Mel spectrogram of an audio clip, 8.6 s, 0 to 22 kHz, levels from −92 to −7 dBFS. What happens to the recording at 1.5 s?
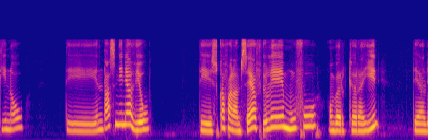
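The automatic gain rising from 1.3 to 2.9 s: the gain control judged the input too quiet and ramped up about 8 dB, so speech and background swell together.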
